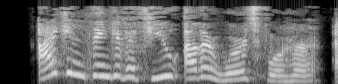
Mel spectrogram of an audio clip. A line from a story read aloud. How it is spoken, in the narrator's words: I snapped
